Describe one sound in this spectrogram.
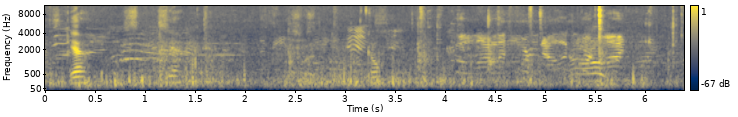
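Young football players and coaches call out across an outdoor field.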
